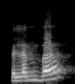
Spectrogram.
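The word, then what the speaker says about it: plumber: उर्दू में तो इसको हम कहते हैं प्लंबर उर्दू साइलेंट है तो हम बी को म्यूट करेंगे और इसको हम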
